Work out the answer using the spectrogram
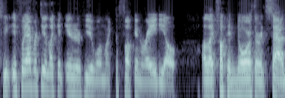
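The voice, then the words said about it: Slight regional accent. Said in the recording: “I do have a bit of an accent.”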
